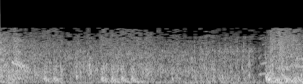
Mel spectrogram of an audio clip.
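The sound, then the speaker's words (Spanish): Dynamite charge exploding and blowing up a building held by Russian troops in wartime, heard as a loud, sustained crackling roar with a fresh burst near the end. “El edificio de los rusos explota.”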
